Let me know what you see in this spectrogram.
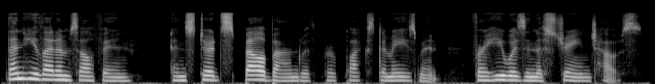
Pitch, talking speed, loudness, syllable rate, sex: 190 Hz, 155 wpm, -19 LUFS, 4.8 syllables/s, female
